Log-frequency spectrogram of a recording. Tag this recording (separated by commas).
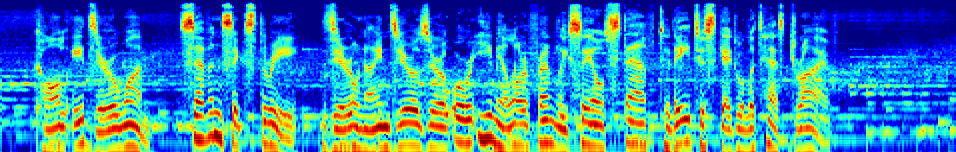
Speech, Music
